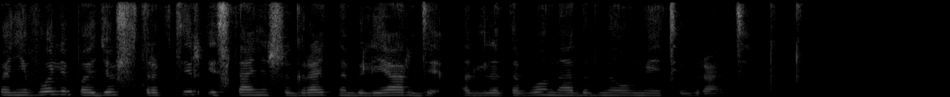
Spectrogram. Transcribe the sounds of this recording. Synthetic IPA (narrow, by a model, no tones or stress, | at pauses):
pənʲɪvolʲɪpɐjdʲo̞ʂft̪ɾɐktʲirist̪anʲɪʂɪɡɾatʲnəbʲɪlʲjardʲɪɐd̪lʲɐt̪ɐvo̞n̪ad̪əbnəʊmʲetʲɪɡɾatʲ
